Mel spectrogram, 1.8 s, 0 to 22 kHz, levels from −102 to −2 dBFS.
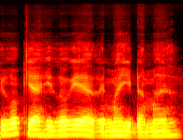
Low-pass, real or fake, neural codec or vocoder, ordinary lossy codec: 19.8 kHz; fake; codec, 44.1 kHz, 7.8 kbps, Pupu-Codec; none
